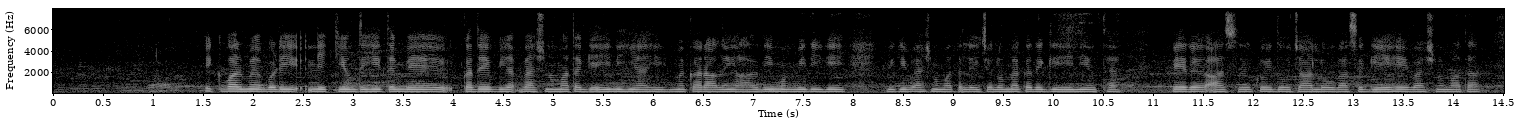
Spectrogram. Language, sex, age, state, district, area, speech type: Dogri, female, 18-30, Jammu and Kashmir, Kathua, rural, spontaneous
